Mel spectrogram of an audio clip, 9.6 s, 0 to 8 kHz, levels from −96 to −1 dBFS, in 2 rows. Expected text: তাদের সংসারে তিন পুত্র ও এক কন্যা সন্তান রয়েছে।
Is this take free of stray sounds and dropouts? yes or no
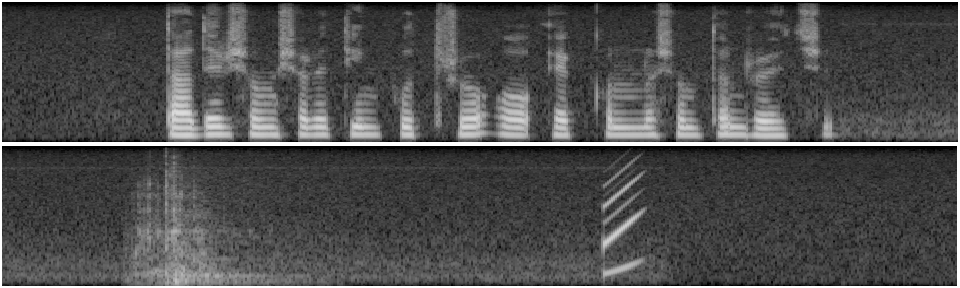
no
